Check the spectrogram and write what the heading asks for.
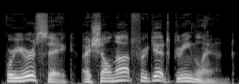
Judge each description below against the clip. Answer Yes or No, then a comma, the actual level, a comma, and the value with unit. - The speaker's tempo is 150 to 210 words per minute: Yes, average, 200 wpm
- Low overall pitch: Yes, low, 130 Hz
